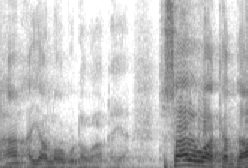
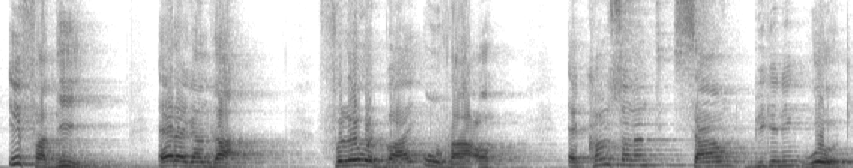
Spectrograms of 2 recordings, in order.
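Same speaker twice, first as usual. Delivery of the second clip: slow, deliberate reading of the rule; slow rule dictation; 3 semitones higher, slower than usual. Shown as a demonstration. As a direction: dictate it word by word. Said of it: "Halkaas u fiirso". (xeerka si tartiib ah u akhri)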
